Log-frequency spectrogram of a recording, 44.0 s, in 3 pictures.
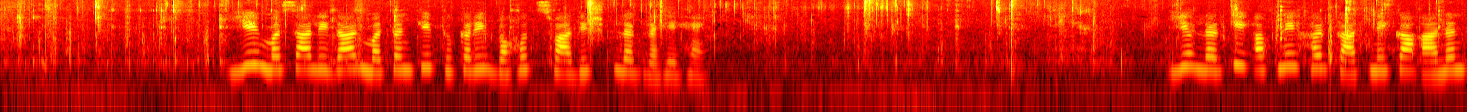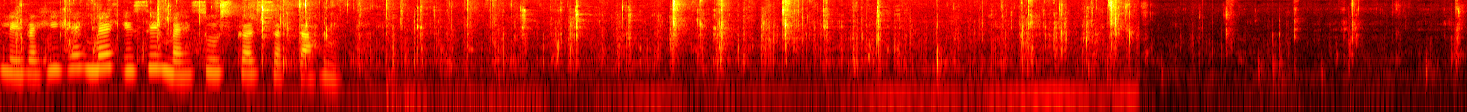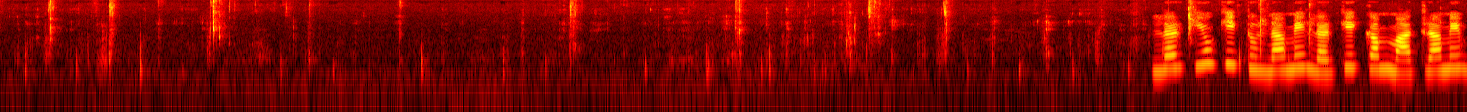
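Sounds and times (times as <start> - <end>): low hum: 0.0 - 26.1
wet chewing: 0.0 - 43.2.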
